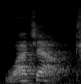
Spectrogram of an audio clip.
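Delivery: laughed-out punchline; laughing warning. Real, not acted. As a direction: joke a warning through a laugh. Jokes about being seen running.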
